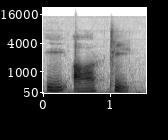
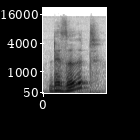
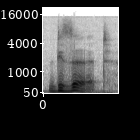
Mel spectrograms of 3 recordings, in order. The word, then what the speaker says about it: dessert: It is spelled as DESSERT. Desert.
